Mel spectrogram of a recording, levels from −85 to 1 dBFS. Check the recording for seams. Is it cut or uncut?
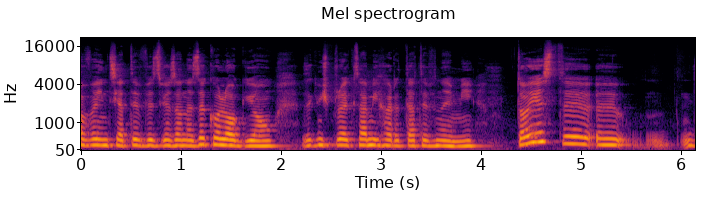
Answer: uncut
